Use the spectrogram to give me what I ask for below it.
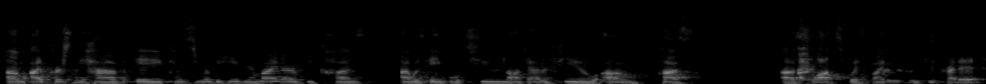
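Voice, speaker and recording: A woman's voice: lowish voice, fairly even intonation, normal speed, a bit bright. A young woman from Connecticut, a student on a panel, talking casually with many fillers. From Connecticut, USA. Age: young adult. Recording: roomy, distant, dull mic sound.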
